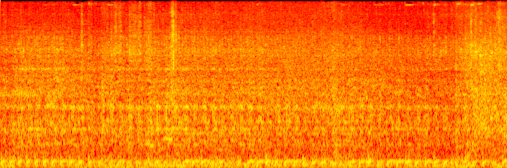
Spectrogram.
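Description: A two-wheeler's engine running steadily as it is ridden along a street, giving a dense, even rumble.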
